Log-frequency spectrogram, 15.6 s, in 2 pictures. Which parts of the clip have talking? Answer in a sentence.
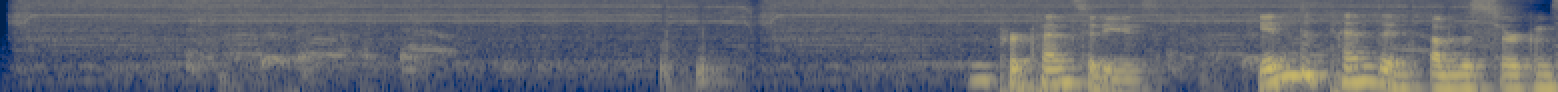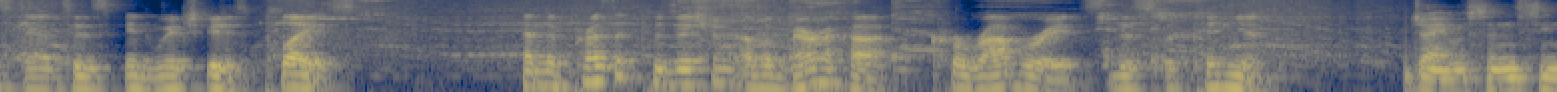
You can hear the talking from 4.8 to 9.6 s, from 10.2 to 14.2 s and from 14.8 to 15.5 s.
